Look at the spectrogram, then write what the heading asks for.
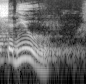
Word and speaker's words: schedule: oft en is often s-c-h-d-u-l-e schedule right but no uk they're called shedu same word different pronunciation the same thing games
